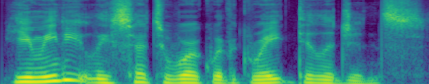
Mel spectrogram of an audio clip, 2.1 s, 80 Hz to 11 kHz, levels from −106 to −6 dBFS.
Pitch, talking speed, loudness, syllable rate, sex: 145 Hz, 225 wpm, -18 LUFS, 7.3 syllables/s, male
